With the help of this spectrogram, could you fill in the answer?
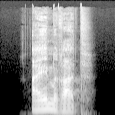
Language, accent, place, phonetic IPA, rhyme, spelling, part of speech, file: German, Germany, Berlin, [ˈaɪ̯nˌʁaːt], -aɪ̯nʁaːt, Einrad, noun, De-Einrad.ogg
- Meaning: unicycle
